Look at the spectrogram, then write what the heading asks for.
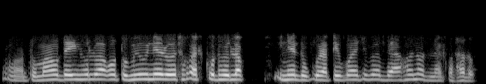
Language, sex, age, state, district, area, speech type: Assamese, male, 18-30, Assam, Sivasagar, rural, conversation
